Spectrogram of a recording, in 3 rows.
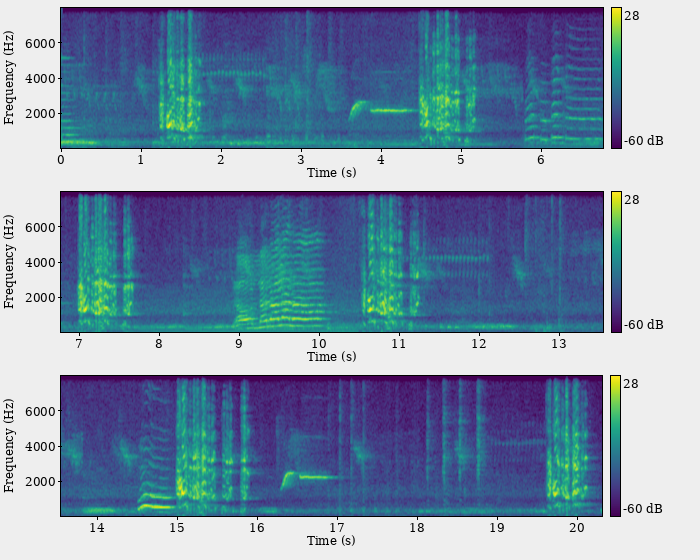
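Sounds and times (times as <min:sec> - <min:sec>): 
turkey gobbling: 0:00.0 - 0:12.6, 0:13.8 - 0:16.8, 0:17.4 - 0:20.3
farmyard rustling: 0:00.0 - 0:20.3
whistled note: 0:03.6 - 0:05.4.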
